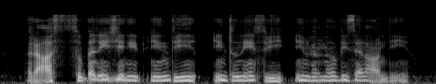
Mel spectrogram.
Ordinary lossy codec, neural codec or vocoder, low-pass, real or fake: none; autoencoder, 22.05 kHz, a latent of 192 numbers a frame, VITS, trained on many speakers; none; fake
